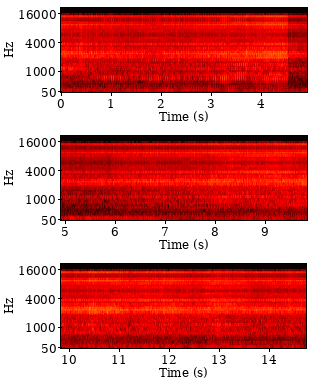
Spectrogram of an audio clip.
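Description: Motorcycle engine running under way, its note rising and falling with the throttle, under steady wind rush on the helmet-mounted microphone. The sound changes abruptly about four and a half seconds in.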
